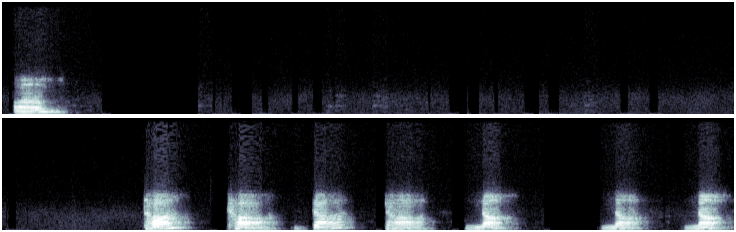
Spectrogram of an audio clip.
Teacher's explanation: The tongue is touching behind the teeth.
